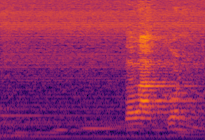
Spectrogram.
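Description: Steady electrical mains hum under faint held tones. About a second and a quarter in, a short burst of voice stands out as the loudest sound.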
